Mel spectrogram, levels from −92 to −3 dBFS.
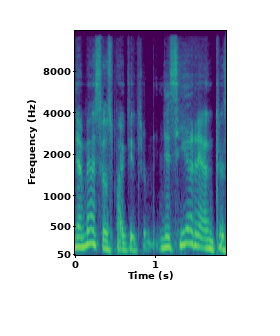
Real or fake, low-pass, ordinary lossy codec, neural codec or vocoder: fake; 14.4 kHz; MP3, 96 kbps; codec, 44.1 kHz, 2.6 kbps, DAC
